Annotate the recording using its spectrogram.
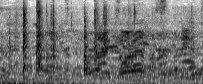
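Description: Indistinct voices and calls of players and spectators carrying across an open football ground, with a few sharp knocks in the first second.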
